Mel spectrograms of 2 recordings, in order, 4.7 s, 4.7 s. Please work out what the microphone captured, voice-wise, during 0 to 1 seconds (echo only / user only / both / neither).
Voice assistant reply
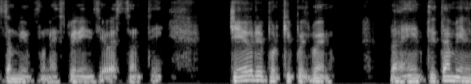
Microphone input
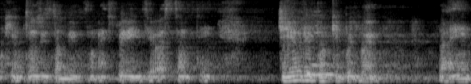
echo only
